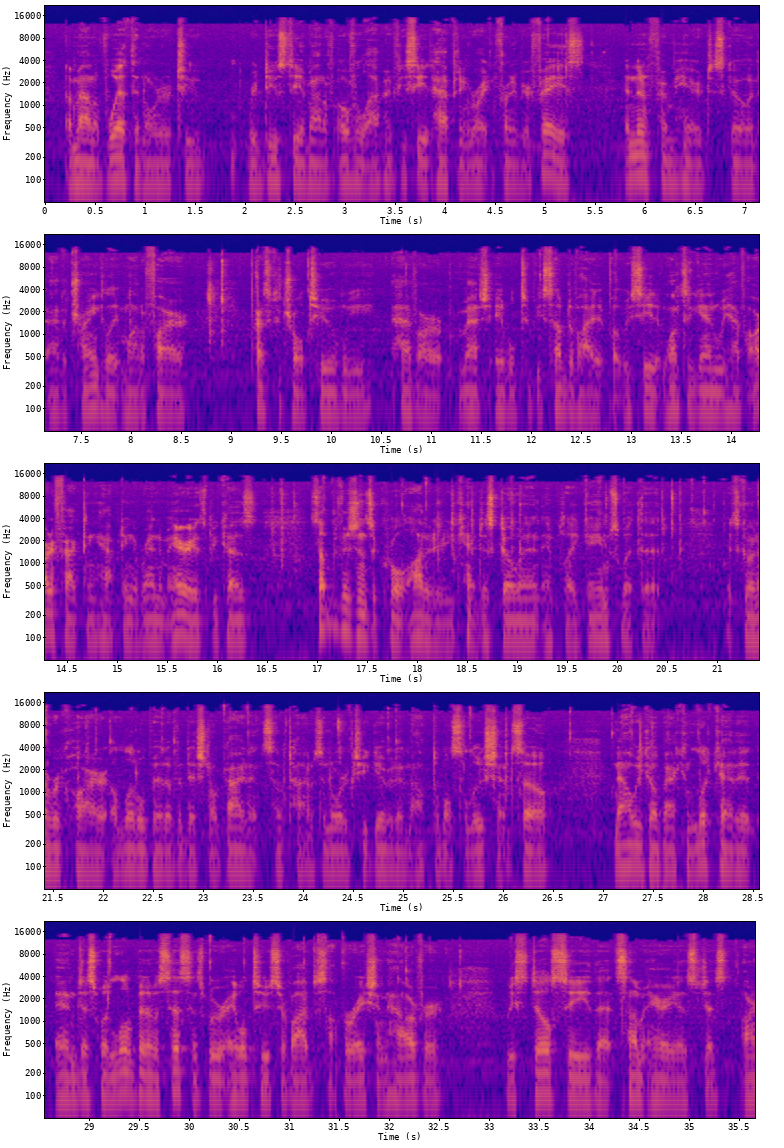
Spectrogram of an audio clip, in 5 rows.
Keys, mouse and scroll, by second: 4.4 click, 5.1 q, 7.3 click, 8.7 ctrl+2, 9.8-12.5 middle drag, 12.5-15.3 middle drag, 16.5 alt+v, 17.1 click, 17.8 middle click, 18.8 ctrl+r, 19.7 click, 20.0 right click, 20.4 ctrl+r, 20.7 click, 21.0 right click, 21.2 middle click, 21.7 ctrl+r, 21.9 ctrl+click, 22.6 click, 23.0 middle click, 23.5 scroll down 1, 24.2 ctrl+r, 24.4 ctrl+click, 24.8 click, 25.1 middle click, 26.2 middle click, 26.8-27.1 scroll up 1, 27.1 middle click, 27.3 alt+a, 27.6 middle click, 31.4 middle click, 31.6 scroll up 1, 32.1 click, 32.6 q, 33.2 click, 35.0 scroll up 1.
